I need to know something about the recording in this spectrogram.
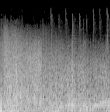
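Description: A loud thunderclap rolls into a sustained, heavy rumble that stays strong for a couple of seconds, with no voices over it.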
